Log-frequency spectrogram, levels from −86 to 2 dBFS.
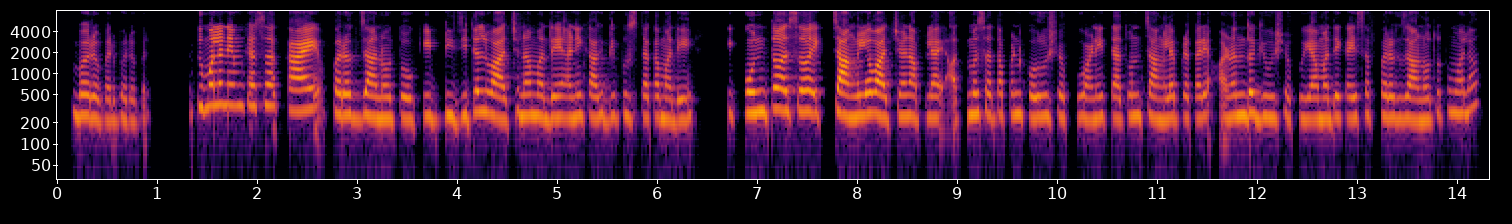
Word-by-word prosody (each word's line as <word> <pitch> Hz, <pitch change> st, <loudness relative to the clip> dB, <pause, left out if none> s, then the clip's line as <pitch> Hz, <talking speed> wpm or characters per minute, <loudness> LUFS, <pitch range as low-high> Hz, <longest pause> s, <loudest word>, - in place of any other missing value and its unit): बरोबर, 235 Hz, -4 st, -2 dB
बरोबर. 215 Hz, -2 st, -11 dB, 0.5 s
तुम्हाला 360 Hz, +2 st, +5 dB
नेमकं 355 Hz, -1 st, +1 dB
असं 350 Hz, 0 st, +3 dB, 0.2 s
काय 300 Hz, +1 st, +8 dB, 0.2 s
फरक 255 Hz, -1 st, +2 dB
जाणवतो, 230 Hz, -2 st, 0 dB
की 250 Hz, -, -1 dB
डिजिटल 250 Hz, +3 st, -2 dB
वाचनामध्ये 245 Hz, 0 st, +1 dB
आणि 235 Hz, +1 st, -2 dB
कागदी 240 Hz, -1 st, -3 dB
पुस्तकामध्ये, 235 Hz, -3 st, -4 dB, 0.4 s
की -, -, -8 dB
कोणतं 285 Hz, +2 st, +4 dB
असं 290 Hz, 0 st, +4 dB
एक 270 Hz, -2 st, +2 dB
चांगलं 260 Hz, -1 st, +6 dB
वाचन 250 Hz, -1 st, +3 dB
आपल्या 240 Hz, 0 st, -1 dB
आत्मसात 260 Hz, +3 st, -1 dB
आपण 260 Hz, +1 st, -5 dB
करू 240 Hz, +1 st, -2 dB
शकू 240 Hz, 0 st, -8 dB
आणि 230 Hz, +1 st, -3 dB
त्यातून 240 Hz, +2 st, -4 dB
चांगल्या 235 Hz, -1 st, -1 dB
प्रकारे 235 Hz, +1 st, -3 dB
आनंद 255 Hz, +2 st, 0 dB
घेऊ 240 Hz, -2 st, -3 dB
शकू? 230 Hz, 0 st, -10 dB
यामध्ये 230 Hz, +1 st, -2 dB
काही 235 Hz, 0 st, -3 dB
असा 240 Hz, +2 st, -5 dB
फरक 240 Hz, -1 st, -2 dB
जाणवतो 220 Hz, +2 st, -2 dB
तुम्हाला? 280 Hz, +2 st, -5 dB
245 Hz, 160 wpm, -23 LUFS, 235-265 Hz, 0.5 s, काय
